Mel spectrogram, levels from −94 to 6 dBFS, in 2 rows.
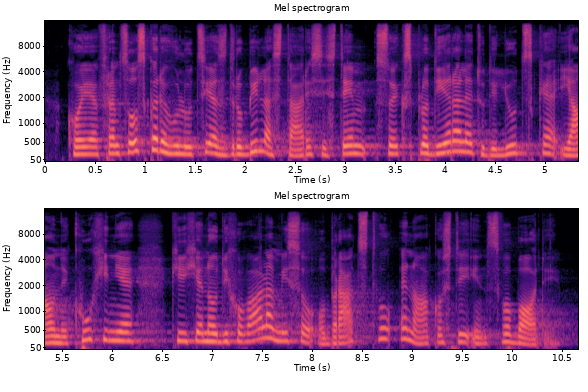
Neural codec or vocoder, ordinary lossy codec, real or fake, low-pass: none; none; real; 14.4 kHz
